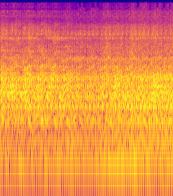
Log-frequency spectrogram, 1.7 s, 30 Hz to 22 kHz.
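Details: 2015 Ram EcoDiesel, tuned, crank-no-start with no codes, fixed after the throttle body was removed and the intake reassembled. Steady diesel idle with an even, regular clatter and no stumbling. Runs smoothly.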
